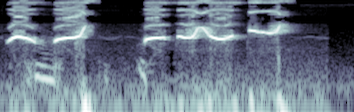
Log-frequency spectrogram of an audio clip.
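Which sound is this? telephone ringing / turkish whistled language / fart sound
turkish whistled language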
